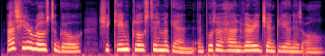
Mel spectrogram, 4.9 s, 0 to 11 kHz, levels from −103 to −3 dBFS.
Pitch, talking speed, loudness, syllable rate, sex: 235 Hz, 245 wpm, -16 LUFS, 5.9 syllables/s, female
